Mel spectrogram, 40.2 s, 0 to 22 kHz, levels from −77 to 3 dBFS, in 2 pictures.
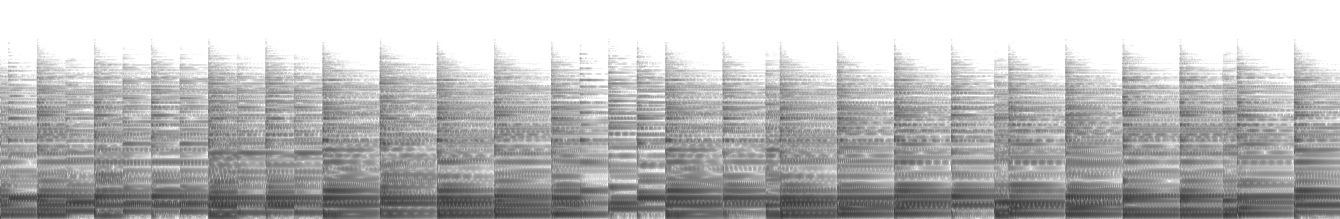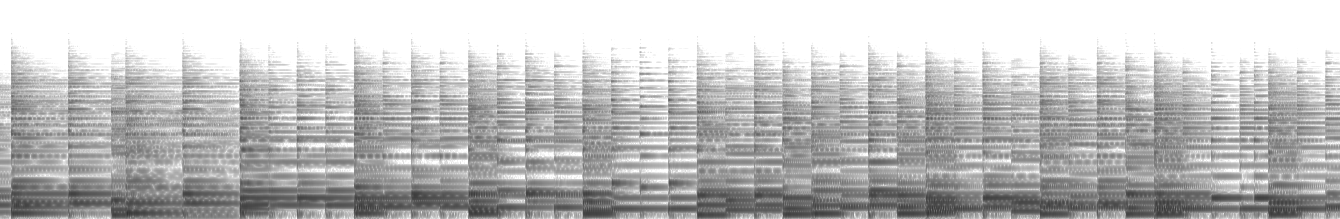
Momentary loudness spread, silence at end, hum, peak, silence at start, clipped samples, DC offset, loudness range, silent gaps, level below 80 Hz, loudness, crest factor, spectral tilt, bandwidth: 6 LU; 0 s; none; -4 dBFS; 0 s; under 0.1%; under 0.1%; 2 LU; none; -34 dBFS; -20 LUFS; 16 dB; -6.5 dB/octave; 9.4 kHz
